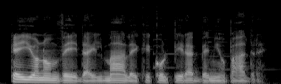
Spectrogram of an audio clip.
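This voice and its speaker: A man's voice: low-pitched, fairly even intonation, normal speed, close to an everyday voice. A man reading aloud as a brother earnestly begging to take another's place. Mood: pleading. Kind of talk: scripted reading.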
